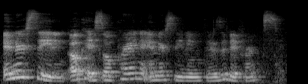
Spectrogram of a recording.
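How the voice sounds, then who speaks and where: A woman's voice: medium pitch, expressive, fast. A nineteen-year-old woman hosting a casual faith chat with friends on a couch, talking animatedly and laughing often. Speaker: host. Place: living room, group on a couch. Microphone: camera mic at a distance. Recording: echoey room, distant mic, faint noise.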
